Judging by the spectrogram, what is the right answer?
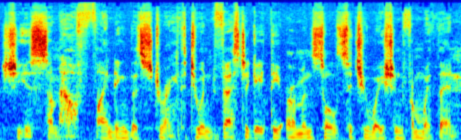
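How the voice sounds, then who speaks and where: Game role: grave learned man played by a male actor, low voice, measured exposition, clear background noise. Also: natural voice. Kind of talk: scripted game dialogue.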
